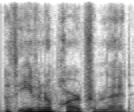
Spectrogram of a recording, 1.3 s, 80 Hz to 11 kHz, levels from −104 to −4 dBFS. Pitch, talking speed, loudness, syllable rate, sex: 140 Hz, 225 wpm, -17 LUFS, 5.6 syllables/s, male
